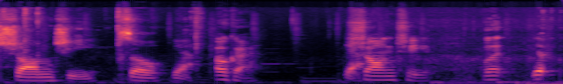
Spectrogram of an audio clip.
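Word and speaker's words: Shang-Chi: me look at i believe it is pronounced shong chi the that movie looks so so yeah so the guy who's playing him did actually make a tweet on his twitter that's pronounced shonji so yeah okay but yep i am looks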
